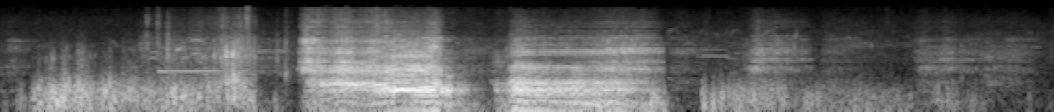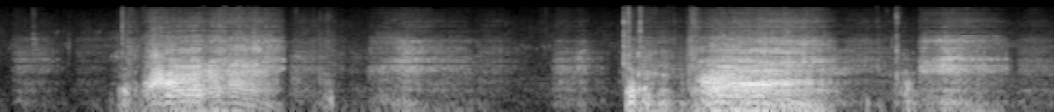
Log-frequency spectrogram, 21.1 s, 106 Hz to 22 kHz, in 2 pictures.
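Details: Tigers fighting at Tiger Canyon in South Africa: loud broadband roars and snarls in bursts around 3–7, 12 and 17–20 seconds, with quieter growling between them.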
